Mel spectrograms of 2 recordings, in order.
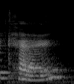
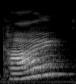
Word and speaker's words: Kei: first and middle name so I am Kay and my middle name is spelled in a way in which no one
